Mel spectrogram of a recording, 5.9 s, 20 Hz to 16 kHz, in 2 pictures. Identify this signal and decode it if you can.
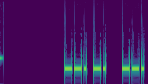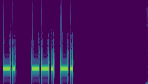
Morse code, heard as a keyed tone, about 25 wpm, 700 Hz. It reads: GN GN GN
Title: Multi-letter Phonemes Repeated 3x 25wpm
